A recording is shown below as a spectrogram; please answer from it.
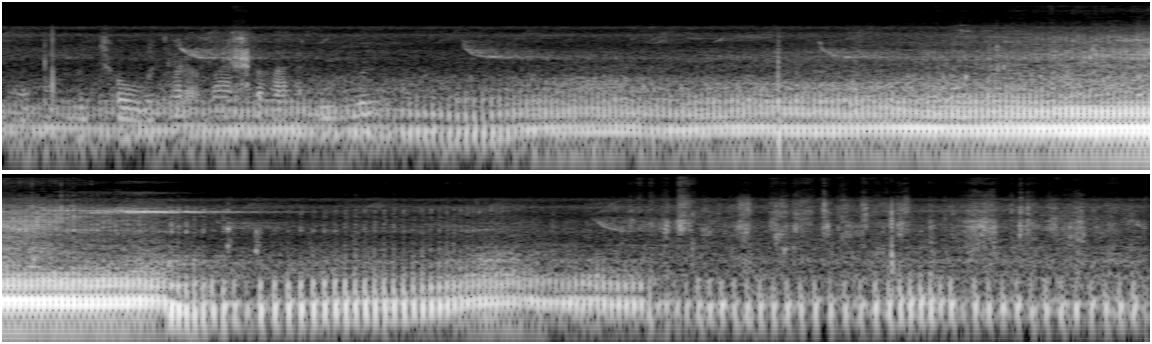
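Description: An engine running nearby, growing louder to a peak about seven seconds in, then dropping suddenly to a rapid, uneven pulsing. Short high falling chirps come every second or two.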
